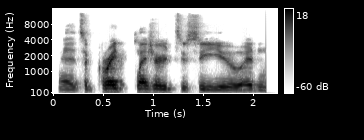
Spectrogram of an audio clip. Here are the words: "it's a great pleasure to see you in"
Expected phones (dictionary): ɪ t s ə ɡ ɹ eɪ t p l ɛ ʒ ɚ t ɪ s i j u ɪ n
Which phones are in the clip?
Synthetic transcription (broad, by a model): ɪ t s ə ɡ ɹ eɪ t p l ɛ ʒ ɚ t ɪ s i j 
